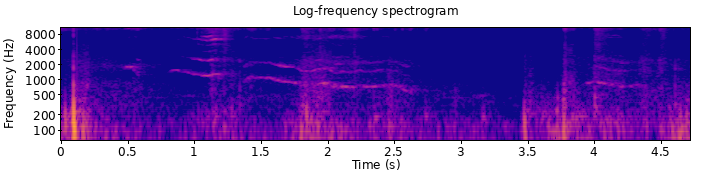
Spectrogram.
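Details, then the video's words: Kit, a five-week-old Bolonka puppy, at play indoors, gives a run of thin, high whimpers that slide downward in pitch, several in quick succession, then a short pause and one more soft whine, with rustling and light knocks behind. "Bolonka puppy 5 weeks old. Kit playing"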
